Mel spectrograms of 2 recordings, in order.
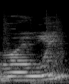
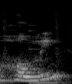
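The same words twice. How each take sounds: First: The R is curled back, retroflex. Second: The R is a Portuguese-style R. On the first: The speaker calls it right. "deve ser feita com esse R retroflexo, então enrolar bem a língua" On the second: The speaker calls it wrong. "não rolling"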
